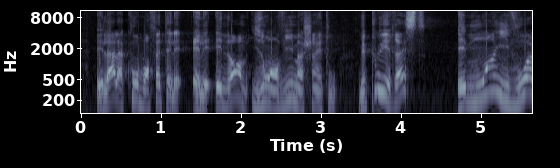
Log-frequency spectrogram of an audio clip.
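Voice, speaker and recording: A man speaks at a high pitch, his pitch swinging very widely. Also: dry, close sound with no echo. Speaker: business coach. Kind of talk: talk to an audience.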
